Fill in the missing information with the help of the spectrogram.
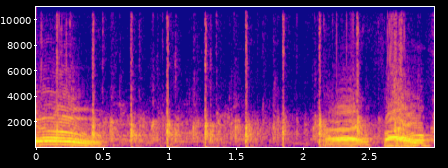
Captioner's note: applause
